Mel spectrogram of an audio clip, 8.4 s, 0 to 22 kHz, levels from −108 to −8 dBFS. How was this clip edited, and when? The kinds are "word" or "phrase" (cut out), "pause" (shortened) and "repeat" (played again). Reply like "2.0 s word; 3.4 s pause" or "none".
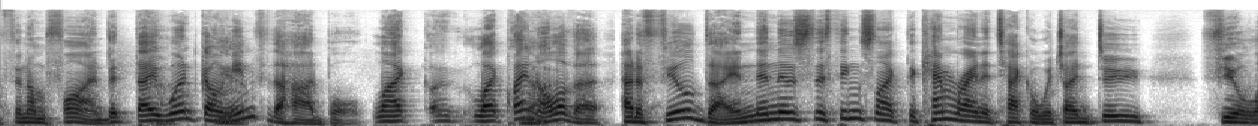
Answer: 3.1 s pause; 4.1 s pause

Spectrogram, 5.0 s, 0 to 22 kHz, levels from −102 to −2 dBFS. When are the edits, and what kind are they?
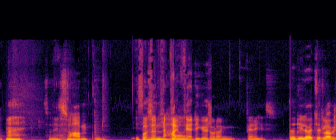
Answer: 3.1 s word

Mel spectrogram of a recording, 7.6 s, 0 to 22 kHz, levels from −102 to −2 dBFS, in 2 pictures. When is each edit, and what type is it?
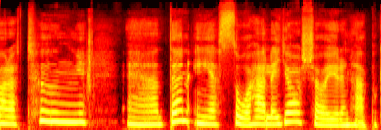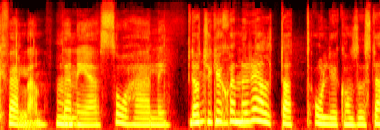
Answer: none

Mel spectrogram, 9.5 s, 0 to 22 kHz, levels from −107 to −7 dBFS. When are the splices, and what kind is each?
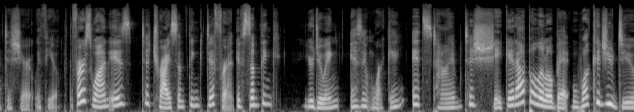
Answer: none

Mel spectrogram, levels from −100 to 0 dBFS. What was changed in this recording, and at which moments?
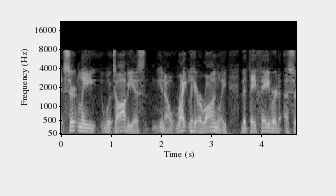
1.0 s word

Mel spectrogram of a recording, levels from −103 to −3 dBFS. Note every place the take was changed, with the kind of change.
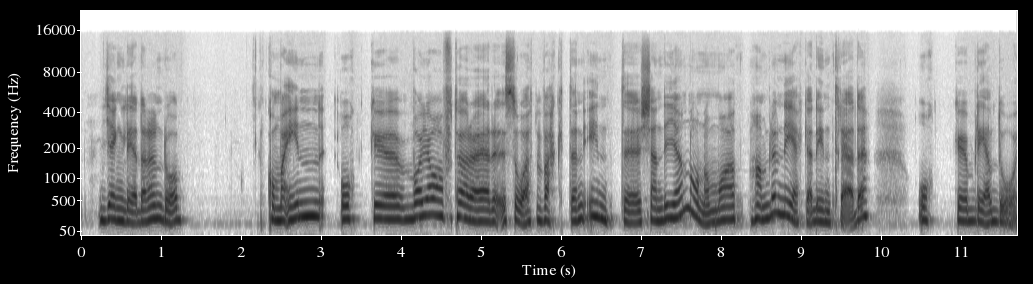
none

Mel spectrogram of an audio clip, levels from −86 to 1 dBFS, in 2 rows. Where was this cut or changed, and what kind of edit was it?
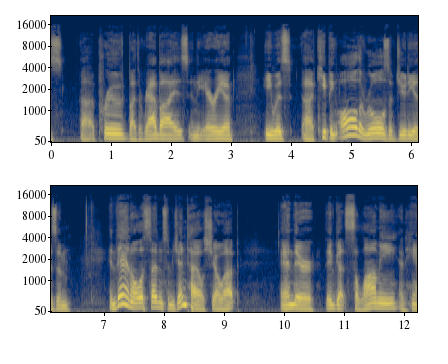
none

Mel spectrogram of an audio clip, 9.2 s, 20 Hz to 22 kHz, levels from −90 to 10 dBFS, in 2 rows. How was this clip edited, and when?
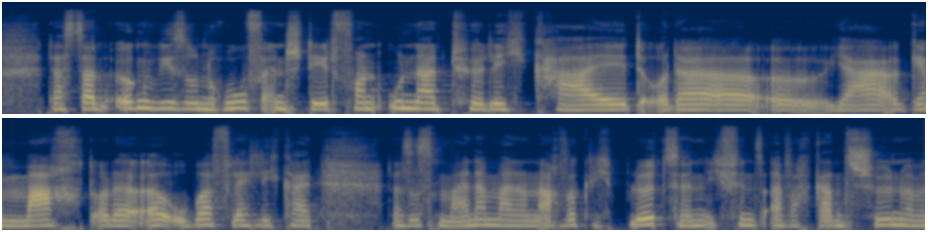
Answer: none

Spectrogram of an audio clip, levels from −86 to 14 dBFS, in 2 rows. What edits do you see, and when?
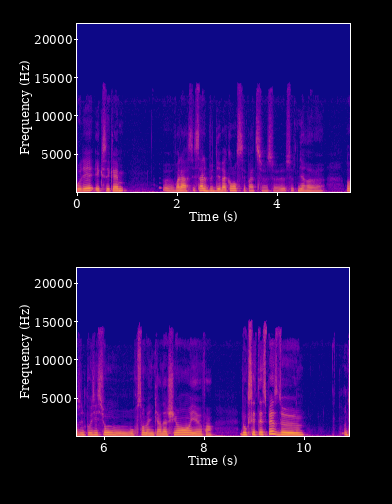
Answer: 8.6 s pause

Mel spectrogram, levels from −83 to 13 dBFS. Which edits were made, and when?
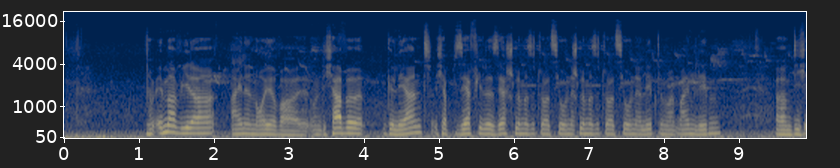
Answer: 6.8 s repeat

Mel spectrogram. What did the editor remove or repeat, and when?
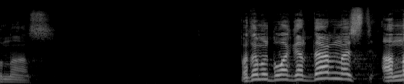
2.7 s word

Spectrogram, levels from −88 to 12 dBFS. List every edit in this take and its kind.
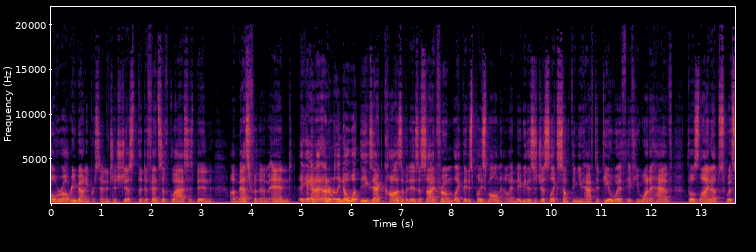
4.9 s pause

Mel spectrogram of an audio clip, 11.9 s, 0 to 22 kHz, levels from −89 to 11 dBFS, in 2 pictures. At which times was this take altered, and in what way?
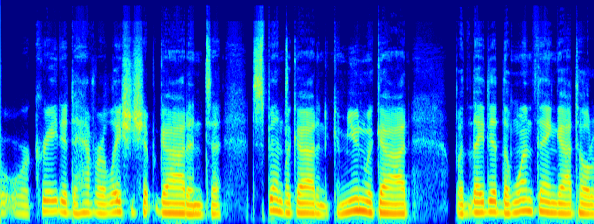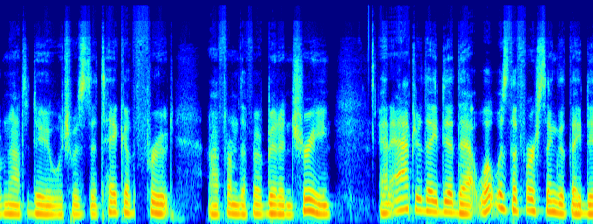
2.8 s word; 4.7 s word; 7.2 s word

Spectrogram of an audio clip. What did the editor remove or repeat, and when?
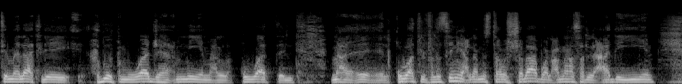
none

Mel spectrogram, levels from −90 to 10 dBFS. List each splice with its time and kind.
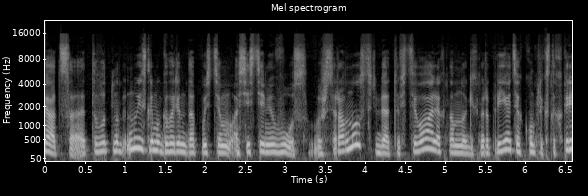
4.4 s phrase

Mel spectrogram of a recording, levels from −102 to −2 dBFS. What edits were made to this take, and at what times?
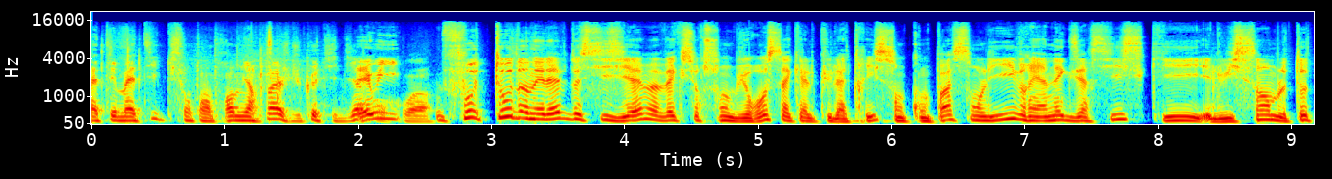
none

